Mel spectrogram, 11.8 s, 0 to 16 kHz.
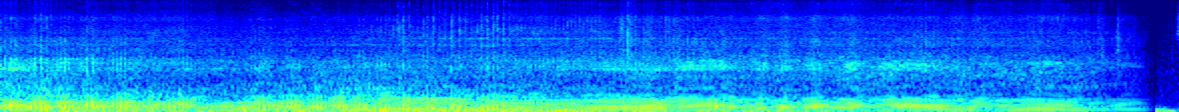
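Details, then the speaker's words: Classic Victa PowerPlus two-stroke mower (carburetor kit fitted earlier), cold-started first pull after sitting 6 months: a buzzy drone dips and recovers in thicker grass and keeps pulling strongly without misfires. Healthy running under load. "she started first pull and Absolut cut the grass just flawlessly pushing through that thicker grass with no issues at all"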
